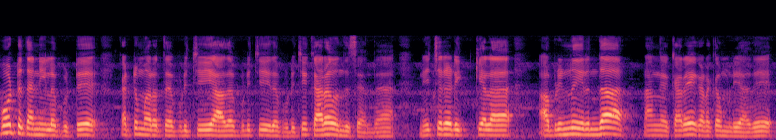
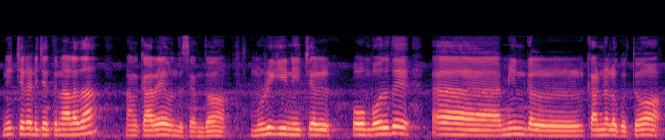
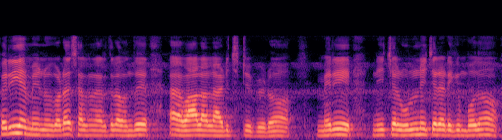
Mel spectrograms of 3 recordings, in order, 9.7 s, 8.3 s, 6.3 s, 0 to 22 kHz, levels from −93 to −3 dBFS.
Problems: none marked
